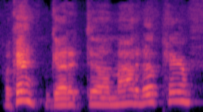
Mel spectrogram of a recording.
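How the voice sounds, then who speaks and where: A man's voice: fairly high pitch, animated, moderate pace, darkish tone, highs cut off, slight background noise. A middle-aged man explaining a homemade build in a casual workshop how-to, plainspoken with many fillers. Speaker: DIY maker showing a build. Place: cluttered home workshop.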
